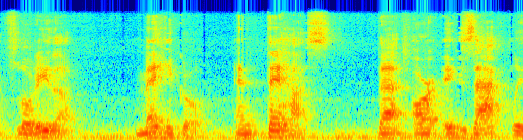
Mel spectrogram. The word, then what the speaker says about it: Mexico: Florida, Mexico, that X is actually like an H sound.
